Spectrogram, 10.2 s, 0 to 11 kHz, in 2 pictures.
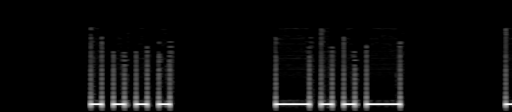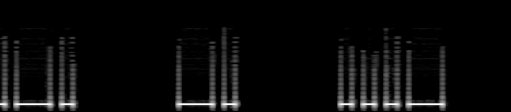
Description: Morse code, heard as a keyed tone, about 10 wpm, spaced as for 6 wpm, 800 Hz. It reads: HXRNV
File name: LEZIONI / 6 PKX0 / 6 PKX ws 10wpm 3706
